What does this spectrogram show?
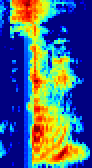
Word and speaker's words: salut: Notice we don't say the T at the end, salut, because it's not followed by an E, so we don't pronounce it.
